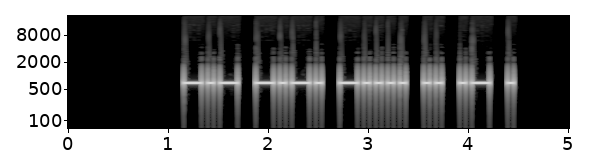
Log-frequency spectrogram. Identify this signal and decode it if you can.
Morse code, heard as a keyed tone, about 19 wpm, 700 Hz. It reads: KC6IAE
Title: USA Call Signs 20wpm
